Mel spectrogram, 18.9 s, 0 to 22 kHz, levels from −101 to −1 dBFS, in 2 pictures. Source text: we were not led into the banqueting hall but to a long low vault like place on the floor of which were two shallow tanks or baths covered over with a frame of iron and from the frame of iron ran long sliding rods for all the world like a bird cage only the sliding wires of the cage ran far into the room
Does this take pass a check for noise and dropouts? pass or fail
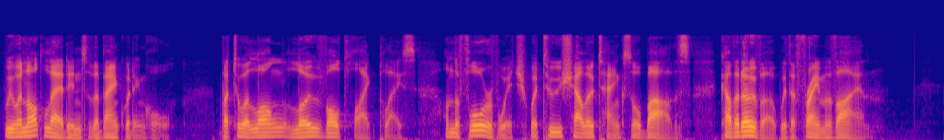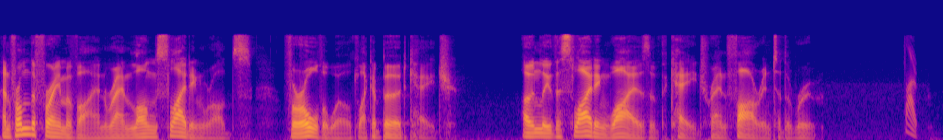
fail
